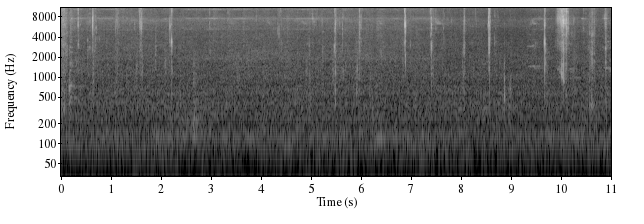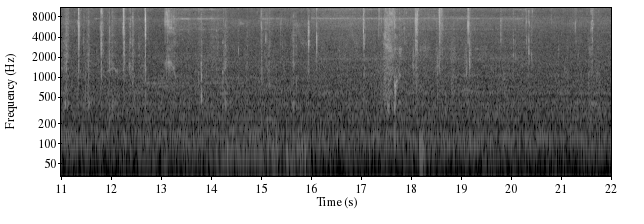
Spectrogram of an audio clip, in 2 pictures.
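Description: A person eating close to the microphone: chewing and biting through a meal of water-soaked rice with fried fish and raw onion, with many short sharp crunches and mouth clicks. A louder crunch comes about ten seconds in and a cluster of them at around seventeen seconds.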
